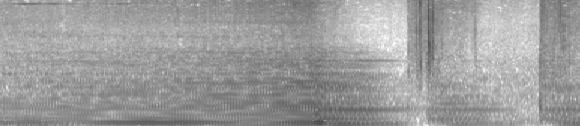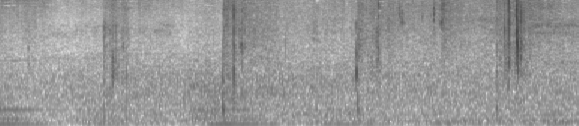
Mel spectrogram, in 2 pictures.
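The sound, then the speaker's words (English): Footsteps walk into Zorgvliet Cemetery in Amsterdam: a few sharp, separate steps sound over a low, steady hum that fades after the first couple of seconds. “Right now, I have just walked into a cemetery.”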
